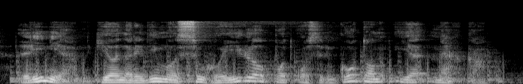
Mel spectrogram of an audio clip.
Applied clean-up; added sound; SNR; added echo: none; Strum; 13 dB; reverberation time 1.6 s.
